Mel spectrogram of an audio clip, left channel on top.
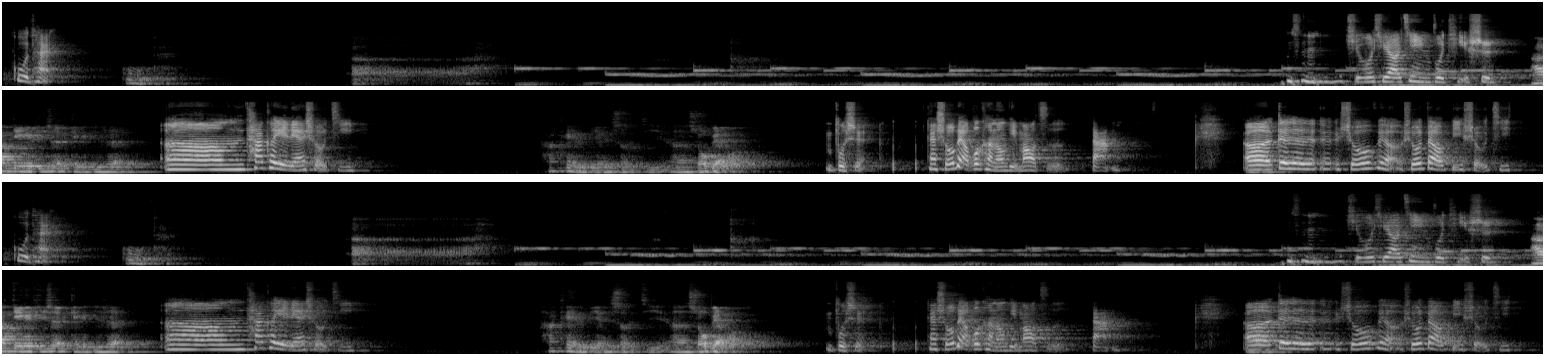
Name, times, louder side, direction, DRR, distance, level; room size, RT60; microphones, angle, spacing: voice 1, 0.2-0.5 12.8-14.9 17.0-18.9 23.7-24.0 24.7-26.0 26.3-26.6 27.3-30.5, left 6 dB, 40° left, 11 dB, 0.3 m, -22 dB
voice 2, 3.5-4.8 15.3-16.7 20.8-22.8 27.8-28.1, right 2 dB, 40° right, 5 dB, 1.3 m, -30 dB
sound 1, 5.1-5.3 5.8-15.5, left 1 dB, 80° left, 3.3 m, -41 dB
22.0 x 12.5 x 2.3 m, 1.2 s
head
